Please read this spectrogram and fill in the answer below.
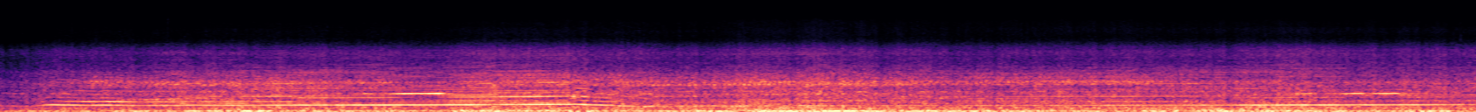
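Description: Honda SSM prototype roadster's engine pulling hard at high revs, its note climbing slowly, then dropping sharply at an upshift about six seconds in and pulling again. Wind rushes over the open cockpit.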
